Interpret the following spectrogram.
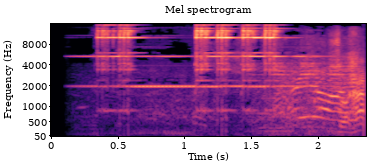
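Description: Bicycle bell ringing: one strike, then a quick run of about four more strikes about a second in, its high ring held between them.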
